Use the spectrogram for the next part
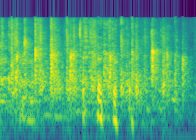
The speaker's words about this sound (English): Oh, one fan clapping. That's what that was.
